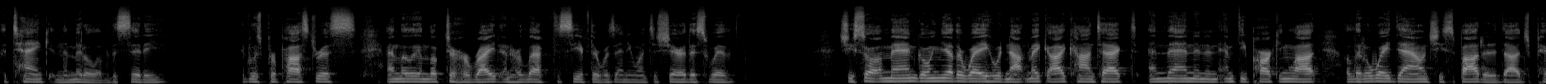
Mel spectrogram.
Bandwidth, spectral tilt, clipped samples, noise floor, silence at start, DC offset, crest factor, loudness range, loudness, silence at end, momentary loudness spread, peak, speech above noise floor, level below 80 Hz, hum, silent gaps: over 20 kHz; -2 dB/octave; under 0.1%; -77 dBFS; 0 s; under 0.1%; 20 dB; 2 LU; -35 LUFS; 0 s; 12 LU; -16 dBFS; 41 dB; -78 dBFS; none; none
